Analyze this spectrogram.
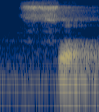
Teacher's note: ketika kita menyebutkan suara huruf so itu keluarnya di antara dari 2 gigi seri atas dan bawah.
